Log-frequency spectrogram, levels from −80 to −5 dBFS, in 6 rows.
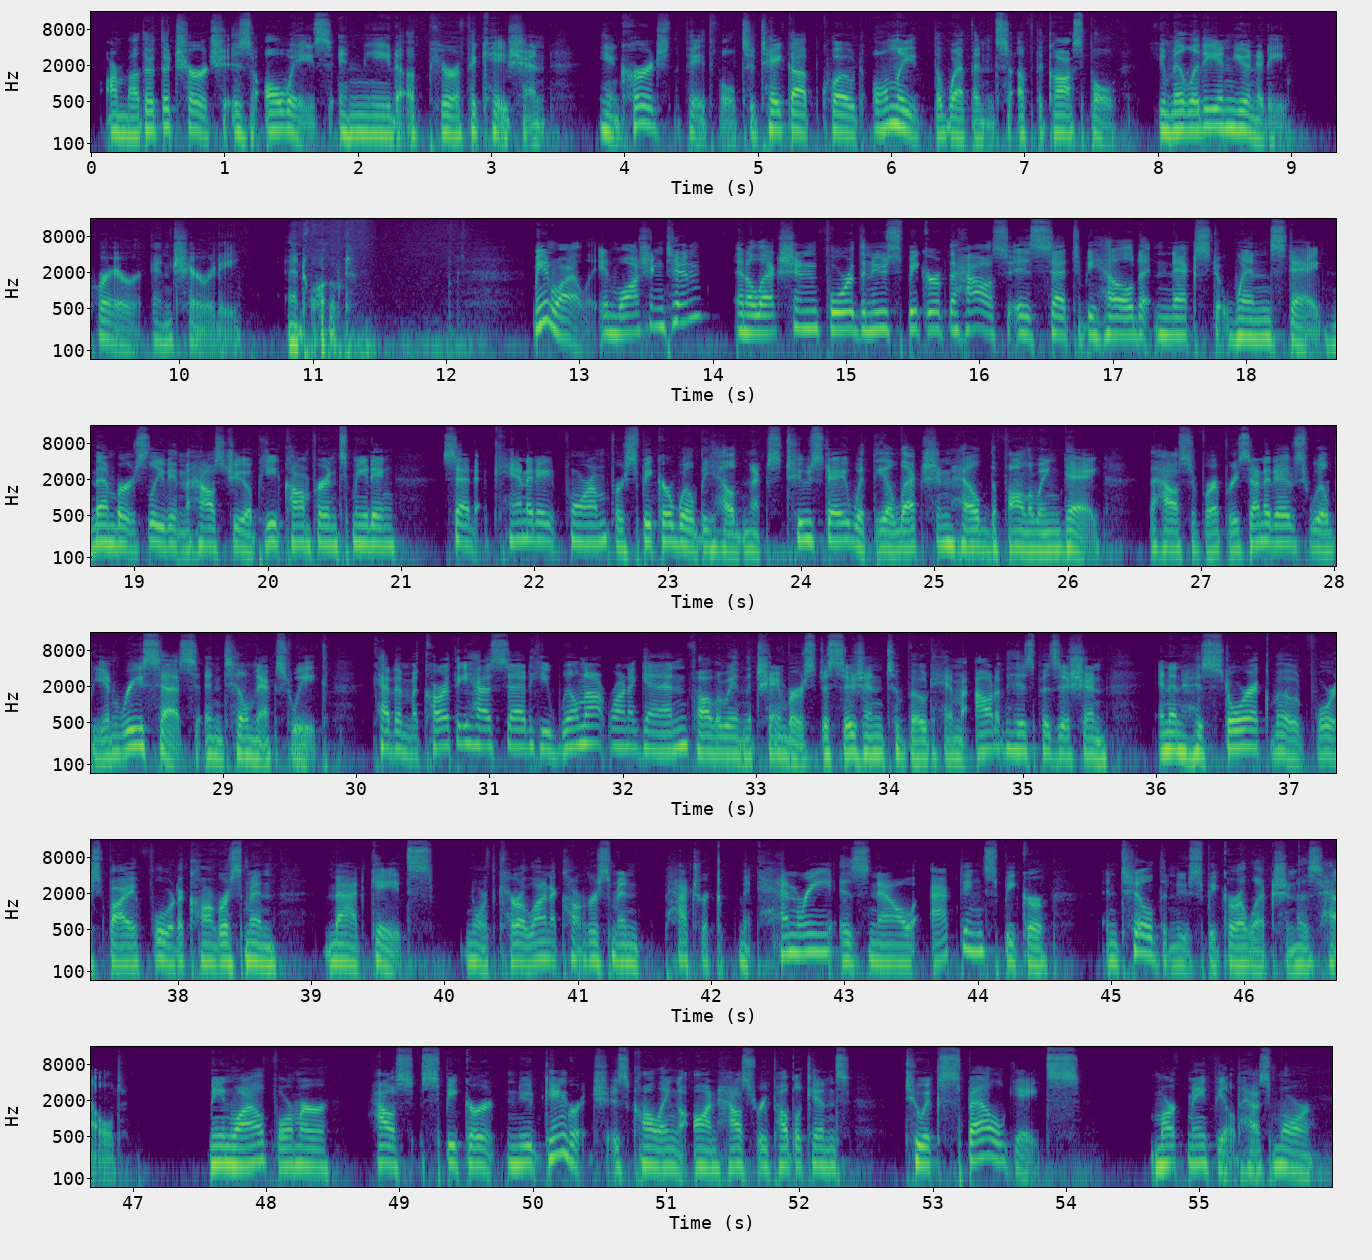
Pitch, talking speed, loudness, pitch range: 160 Hz, 160 wpm, -28 LUFS, 140-180 Hz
